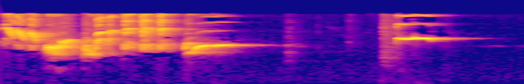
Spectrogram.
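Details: White-rumped shama singing energetically, a song used to provoke quiet birds into singing: rapid chattering, varied phrases, then a clear downslurred whistle, a pause, and one short high whistled note against silence.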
